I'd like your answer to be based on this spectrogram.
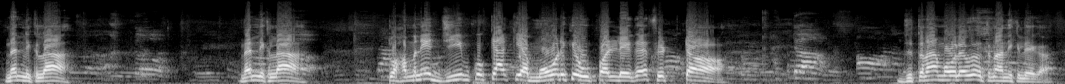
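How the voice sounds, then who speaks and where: Speaking in a high voice with lively intonation, this Bihari-accented male teacher sounds out letters in a Hindi pronunciation class. He drills each sound slowly and keeps putting questions to his students.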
